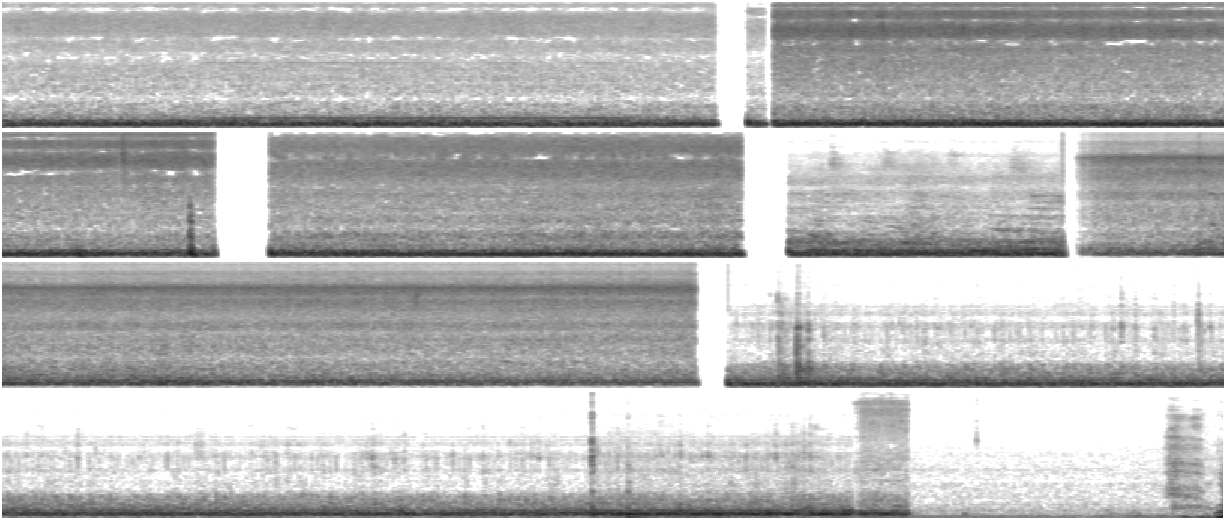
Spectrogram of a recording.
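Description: Rushing floodwater and heavy rain in a flooded street, a steady loud rumbling noise, cut off abruptly for an instant several times.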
